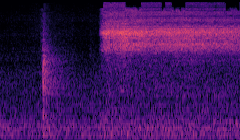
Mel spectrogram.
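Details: An Indian cobra that has got inside a house gives a steady, breathy hiss. It starts just after a sharp click and runs without a break for about one and a half seconds, bright and airy.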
